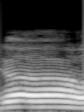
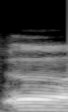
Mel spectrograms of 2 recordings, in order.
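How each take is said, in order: First: It sounds wild and excited. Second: It sounds drained and tired.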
